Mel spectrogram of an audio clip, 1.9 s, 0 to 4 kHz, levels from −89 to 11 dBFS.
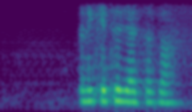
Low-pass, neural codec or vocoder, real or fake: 3.6 kHz; codec, 24 kHz, 0.5 kbps, DualCodec; fake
